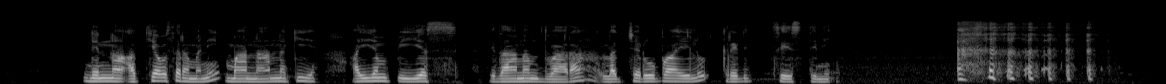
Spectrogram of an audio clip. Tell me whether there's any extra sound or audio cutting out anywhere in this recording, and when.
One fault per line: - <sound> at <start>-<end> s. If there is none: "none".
- laugh at 9.6-11.1 s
